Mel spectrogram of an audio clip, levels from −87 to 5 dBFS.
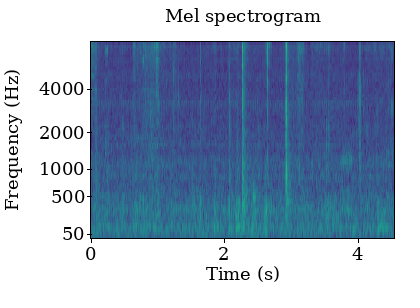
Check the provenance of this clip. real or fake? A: fake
